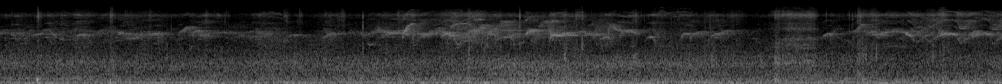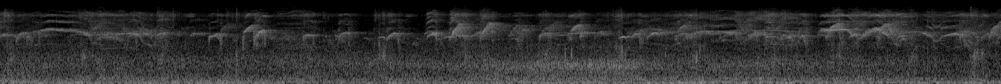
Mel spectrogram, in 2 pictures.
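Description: Small songbirds chirping, many short high calls overlapping, over a steady low background noise. The chirping is busiest in the second half.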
